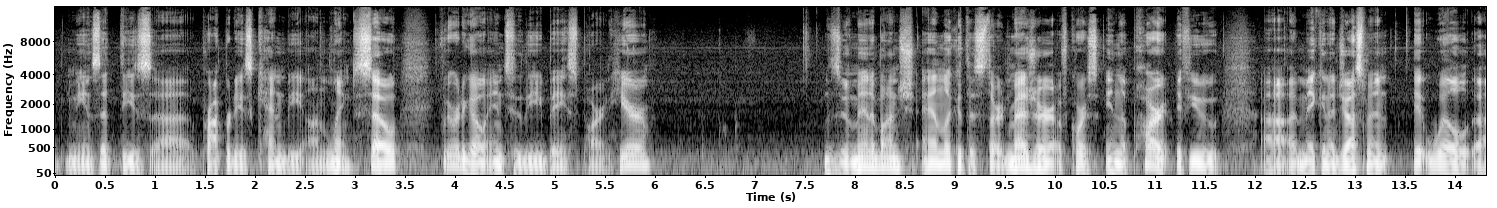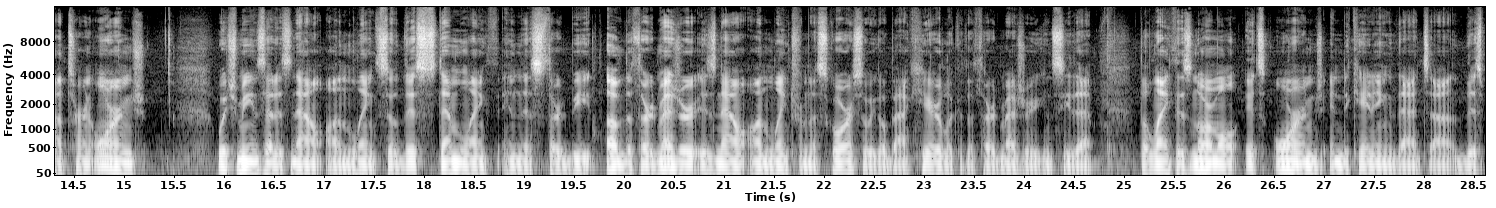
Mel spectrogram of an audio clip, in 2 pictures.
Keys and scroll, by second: 7.6 super+=, 7.9 super+=, 8.3 super+=, 8.9 super+=.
